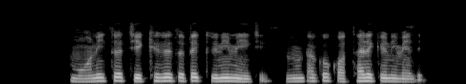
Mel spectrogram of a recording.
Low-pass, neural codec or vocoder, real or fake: 7.2 kHz; codec, 24 kHz, 0.9 kbps, WavTokenizer, medium speech release version 2; fake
